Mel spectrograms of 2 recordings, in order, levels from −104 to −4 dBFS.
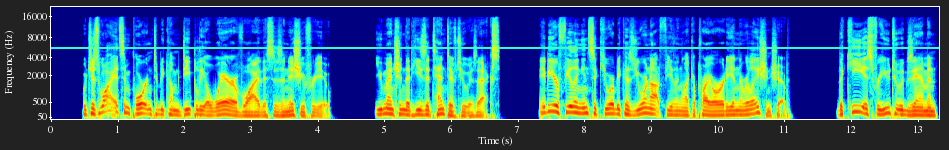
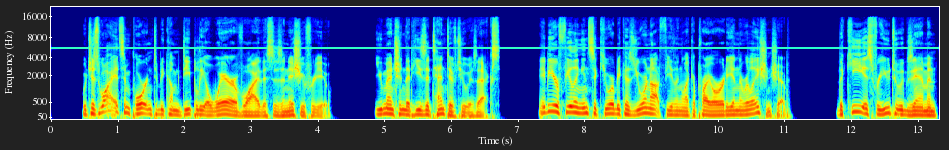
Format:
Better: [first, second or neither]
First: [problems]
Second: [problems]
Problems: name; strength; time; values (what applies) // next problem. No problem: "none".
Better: neither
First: high-pitched whine; faint; throughout; 5.5 kHz, 30 dB below the speech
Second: high-pitched whine; faint; throughout; 5.5 kHz, 30 dB below the speech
